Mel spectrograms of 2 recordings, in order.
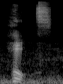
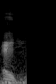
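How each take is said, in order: First: "hates" slowly, with the final s clearly heard; "hates" ending on a distinct s after the t; audible final S. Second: Said in the usual way. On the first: Shown as a demonstration. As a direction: draw out "hates" to show the s ending. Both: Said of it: "le S que t'entends à la fin".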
